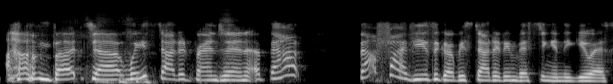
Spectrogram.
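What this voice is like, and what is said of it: Australian accent. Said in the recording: “as your listeners can probably tell by my accent, I'm an Australian”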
